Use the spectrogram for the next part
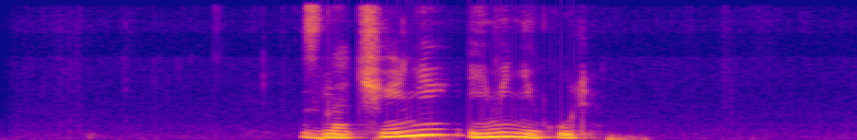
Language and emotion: Russian, neutral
